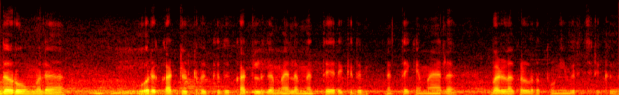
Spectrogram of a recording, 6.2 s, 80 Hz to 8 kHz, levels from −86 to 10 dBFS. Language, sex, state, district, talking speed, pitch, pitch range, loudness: Tamil, male, Tamil Nadu, Kanyakumari, 145 wpm, 125 Hz, 120-130 Hz, -21 LUFS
